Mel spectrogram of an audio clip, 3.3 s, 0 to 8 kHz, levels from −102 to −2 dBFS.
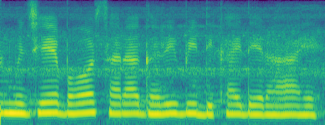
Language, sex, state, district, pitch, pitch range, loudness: Hindi, female, Arunachal Pradesh, Lower Dibang Valley, 185 Hz, 170-195 Hz, -11 LUFS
